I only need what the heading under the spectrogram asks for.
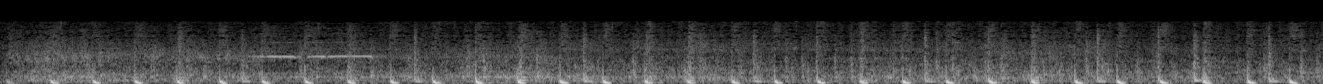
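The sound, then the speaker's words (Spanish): A train runs on rails with a steady, rhythmic clickety-clack of wheels over track joints, many evenly spaced beats repeating throughout over a rumbling background. “Una tarde más, el tren de Vía Libre se pone en marcha.”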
